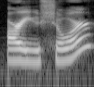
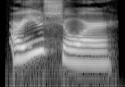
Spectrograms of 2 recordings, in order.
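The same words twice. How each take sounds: First: The pitch rises plainly at the end. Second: The pitch falls at the end. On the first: It is a straightforward yes or no question. "If you're asking a straightforward yes or no question, it may sound like this" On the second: The speaker feels doubt or disappointment. "If you use falling intonation instead, it signals doubt or disappointment"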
